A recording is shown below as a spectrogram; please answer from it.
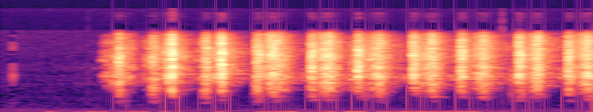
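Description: A box containing wild rice is shaken as a test of a hypothesis, for comparison with a mystery gift box. After a brief quiet start, eleven quick, dry rattling bursts follow at about four per second, bright and hissy with no low rumble.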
